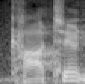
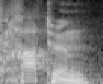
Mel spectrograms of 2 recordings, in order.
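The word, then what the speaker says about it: Khatun: ah what was that Caron no it's haton haton it's haton the K is silent in Mongolian I'm doing better this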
